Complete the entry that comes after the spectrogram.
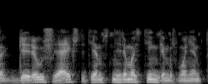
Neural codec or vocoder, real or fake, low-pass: none; real; 5.4 kHz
